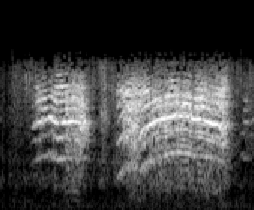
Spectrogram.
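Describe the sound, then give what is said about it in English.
A man imitates a bird call with his voice: two loud, wavering high calls, a short one followed after a brief pause by a longer warbling one that rises and falls. “Never could do that call properly.”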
